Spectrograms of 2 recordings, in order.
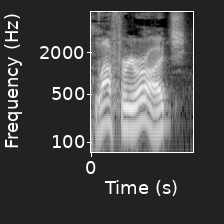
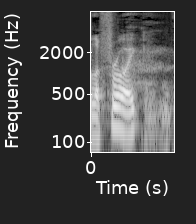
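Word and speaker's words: Laphroaig: Okay, episode 172, Taramusa instead of Taramasu, Lafroyage instead of Lafroig, Paulella instead of Paella by Gusto Eroa instead of Gusto Eroa, Gelato instead of Gelato.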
